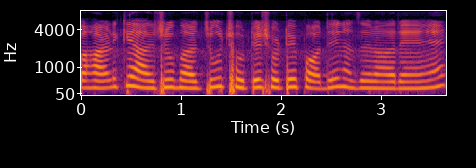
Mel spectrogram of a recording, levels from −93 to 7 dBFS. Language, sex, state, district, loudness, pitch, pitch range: Hindi, female, Bihar, Sitamarhi, -18 LUFS, 275 Hz, 255-290 Hz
